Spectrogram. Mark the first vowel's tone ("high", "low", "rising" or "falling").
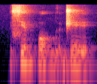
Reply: high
